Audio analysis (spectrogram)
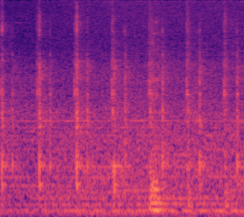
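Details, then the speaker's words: Honda Ruckus at key-on, after cleaning clogged carb jets, engine not running: crisp even ticking about three to four per second; electric fuel pump priming normally. "so now that they're clean and free we're gonna and we got everything hooked up we're gonna turn the key"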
